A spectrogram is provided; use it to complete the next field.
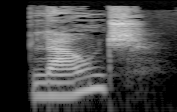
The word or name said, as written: lounge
